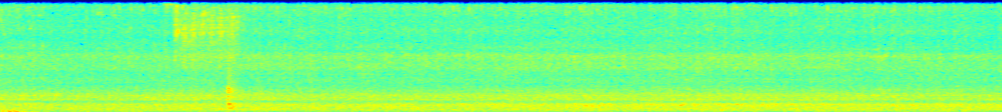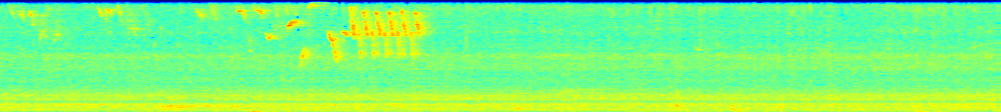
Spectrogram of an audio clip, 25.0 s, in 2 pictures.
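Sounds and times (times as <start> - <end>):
steady background hum: 0.0 - 25.0
blackbirds chirping: 2.1 - 3.0, 12.6 - 18.0.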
